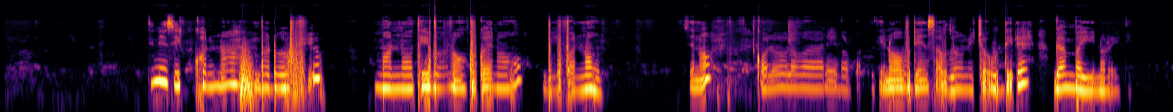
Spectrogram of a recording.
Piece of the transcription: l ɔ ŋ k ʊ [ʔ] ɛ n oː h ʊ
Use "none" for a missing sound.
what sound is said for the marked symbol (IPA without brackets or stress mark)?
k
